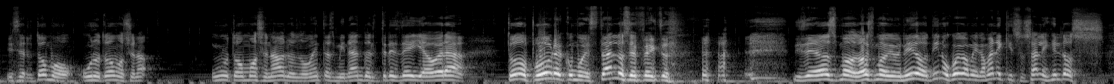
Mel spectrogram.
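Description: Excitable high-voiced male streamer. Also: brisk, faint music behind. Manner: excitable, swearing, laughing, mixing English slang; reads chat messages aloud. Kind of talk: live gameplay commentary.

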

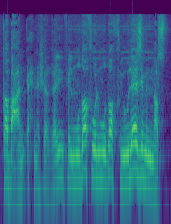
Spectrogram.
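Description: Egyptian man teaching grammar, husky voice. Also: fairly high pitch, warm tone. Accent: Egyptian Arabic. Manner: asks questions and answers them himself; slows down to spell out example phrases. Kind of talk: grammar lesson.

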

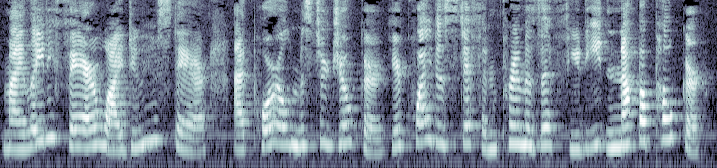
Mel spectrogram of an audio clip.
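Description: A woman's voice: sits high, lively intonation, normal speed, few pauses, a bit bright, pitched above the performer's own voice. A woman reading a storybook aloud, voicing a cheeky little china clown man who talks in rhymes. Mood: saucy. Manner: cheeky, rhyming and jolly.

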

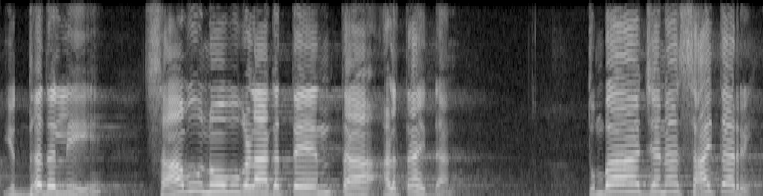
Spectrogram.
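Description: A man with a very high, bright voice gives a devotional discourse. He speaks slowly and emphatically, pausing on rhetorical questions. A long hall reverb trails each phrase. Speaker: religious teacher.

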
